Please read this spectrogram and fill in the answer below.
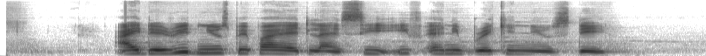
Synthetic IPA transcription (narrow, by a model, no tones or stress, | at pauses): ʔajdeɹidnjuspepahɛdlãɪ̃nsːiifɛnibɹekĩŋnjusde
